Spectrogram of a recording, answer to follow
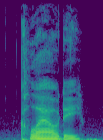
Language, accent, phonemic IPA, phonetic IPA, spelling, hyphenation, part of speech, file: English, US, /ˈklaʊ̯diː/, [ˈkʰlaʊ̯dɪi̯], cloudy, clou‧dy, adjective, En-us-cloudy.ogg
- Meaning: 1. Covered with or characterised by clouds 2. Not transparent or clear 3. Not transparent or clear.: Containing pith 4. Uncertain; unclear 5. Using or relating to cloud computing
